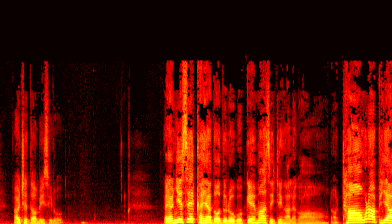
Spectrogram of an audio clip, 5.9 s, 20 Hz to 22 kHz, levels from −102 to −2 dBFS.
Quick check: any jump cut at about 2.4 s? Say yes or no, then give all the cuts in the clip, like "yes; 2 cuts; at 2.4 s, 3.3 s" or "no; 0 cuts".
no; 1 cut; at 4.9 s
